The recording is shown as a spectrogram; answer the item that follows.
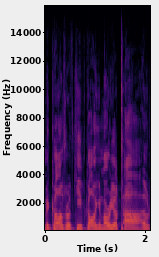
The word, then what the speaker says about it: Mariota: that's like Mariota, Mariota. Yeah. The phonetics. Of Mar-E-O-Ta Yeah. is what it says.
